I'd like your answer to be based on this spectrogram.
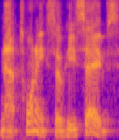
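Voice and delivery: ordinary talk, nothing marked

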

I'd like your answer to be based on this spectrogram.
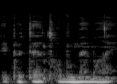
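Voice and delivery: almost inaudible. Speaking to him almost only for herself, barely audible. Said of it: "si bas qu'à peine s'entendit-elle elle-même".

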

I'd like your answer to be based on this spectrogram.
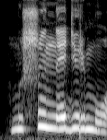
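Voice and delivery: hissed, hissing words. Narrator reads the line of a fighter who has just pounced on his foe, hissing. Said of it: "прошипел коготь".

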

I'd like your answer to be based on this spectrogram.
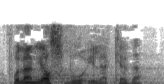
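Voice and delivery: ordinary talk, nothing marked

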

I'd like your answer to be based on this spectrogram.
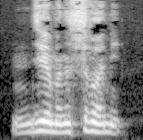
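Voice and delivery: hoarse, husky voice edged with desperate despair. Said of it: "Дамиан хриплым голосом говорит".

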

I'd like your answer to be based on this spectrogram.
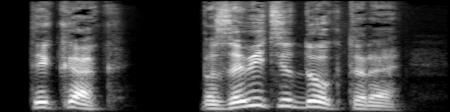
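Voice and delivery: ordinary talk

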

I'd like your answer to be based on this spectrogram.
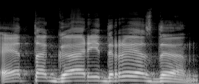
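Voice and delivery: called out, as over a bad line. Over a crackling phone line, the narrator calls to the other end; shouted. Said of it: "прокричал я".

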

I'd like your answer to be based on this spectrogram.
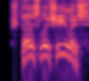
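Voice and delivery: high, shouted, yelled delivery. A man leans his head out of a window and asks, shouted. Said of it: "крикнул Васильич".

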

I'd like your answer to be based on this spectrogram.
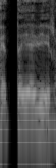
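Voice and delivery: snorting, smirking tone. Reading a story, the first-person narrator replies to a wounded man, with a scoffing snort. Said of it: "хмыкнул я".

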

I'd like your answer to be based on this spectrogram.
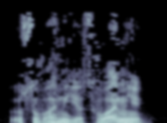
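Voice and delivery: scared, yielding, high, slow frightened voice. Grabbed by the robe by the count's son and told to pick sides, he answers frightened. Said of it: "испуганно произнес Маршуш".

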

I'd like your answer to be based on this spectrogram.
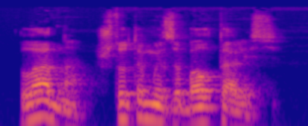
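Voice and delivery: ordinary delivery

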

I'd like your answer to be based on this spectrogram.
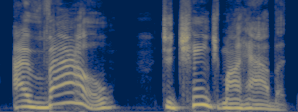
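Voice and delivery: ordinary talk

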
